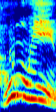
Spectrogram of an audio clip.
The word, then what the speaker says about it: ruim: terminada em ai tá ruim ó a palavra ruim nada de falar tá ruim é quando você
